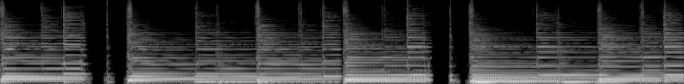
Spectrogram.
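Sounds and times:
acoustic pop guitar in E major: 0.0s - 6.8s.

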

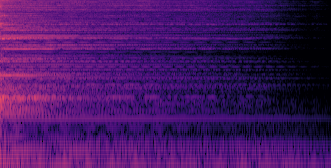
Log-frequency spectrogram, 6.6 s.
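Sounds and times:
ride cymbal: 0.0s - 3.7s.

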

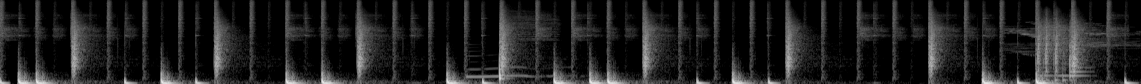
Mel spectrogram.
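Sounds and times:
hip hop drums: 0.0s - 11.4s.

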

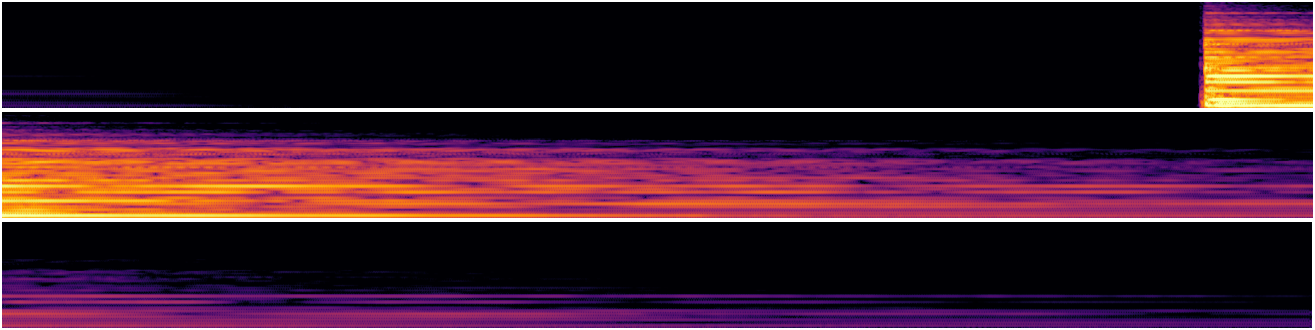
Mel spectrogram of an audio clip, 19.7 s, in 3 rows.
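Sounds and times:
grand piano notes C2 E2 A2: 6.0s - 12.4s.

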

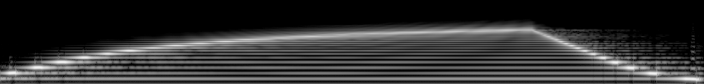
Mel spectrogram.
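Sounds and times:
TS10 analog synthesizer: 0.0s - 7.0s.

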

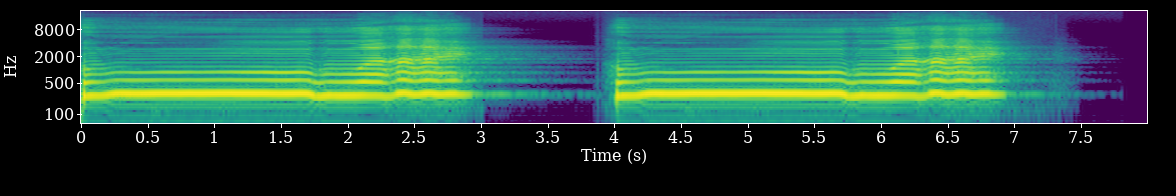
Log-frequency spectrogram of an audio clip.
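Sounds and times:
single voice melodic loops: 0.0s - 3.3s, 3.9s - 7.2s.

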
